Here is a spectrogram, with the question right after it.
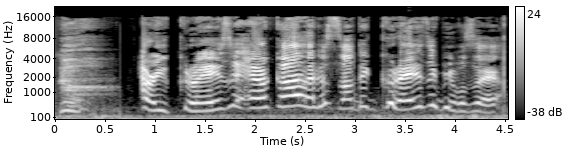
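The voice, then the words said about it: Unclear put-on accent, not very good. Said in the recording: “I'm not sure what accent I was just doing there. It wasn't very good.”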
